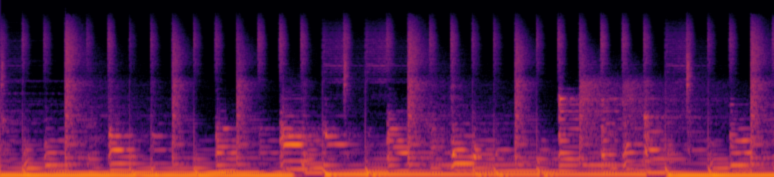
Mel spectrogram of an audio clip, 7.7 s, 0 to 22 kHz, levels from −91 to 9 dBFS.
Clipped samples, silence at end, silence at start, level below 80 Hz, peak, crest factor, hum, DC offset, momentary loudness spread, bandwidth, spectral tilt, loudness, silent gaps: under 0.1%; 0 s; 0 s; -24 dBFS; -14 dBFS; 10 dB; none; under 0.1%; 3 LU; 13.5 kHz; -6 dB/octave; -27 LUFS; none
